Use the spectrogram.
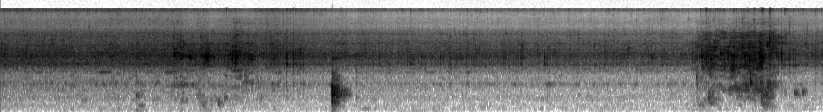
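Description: Water pours steadily into a pot of rice with a hissing, rushing wash, a brief clank partway through, then a louder splashing stretch near the end.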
